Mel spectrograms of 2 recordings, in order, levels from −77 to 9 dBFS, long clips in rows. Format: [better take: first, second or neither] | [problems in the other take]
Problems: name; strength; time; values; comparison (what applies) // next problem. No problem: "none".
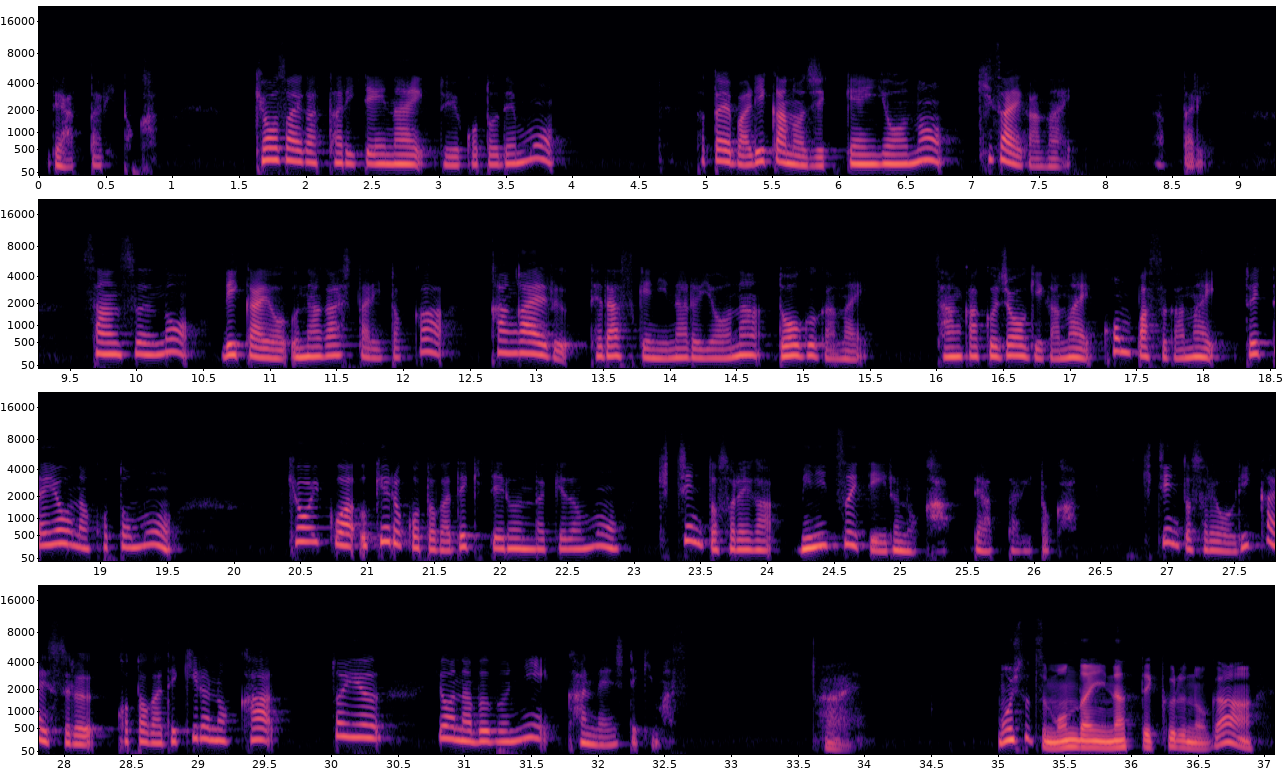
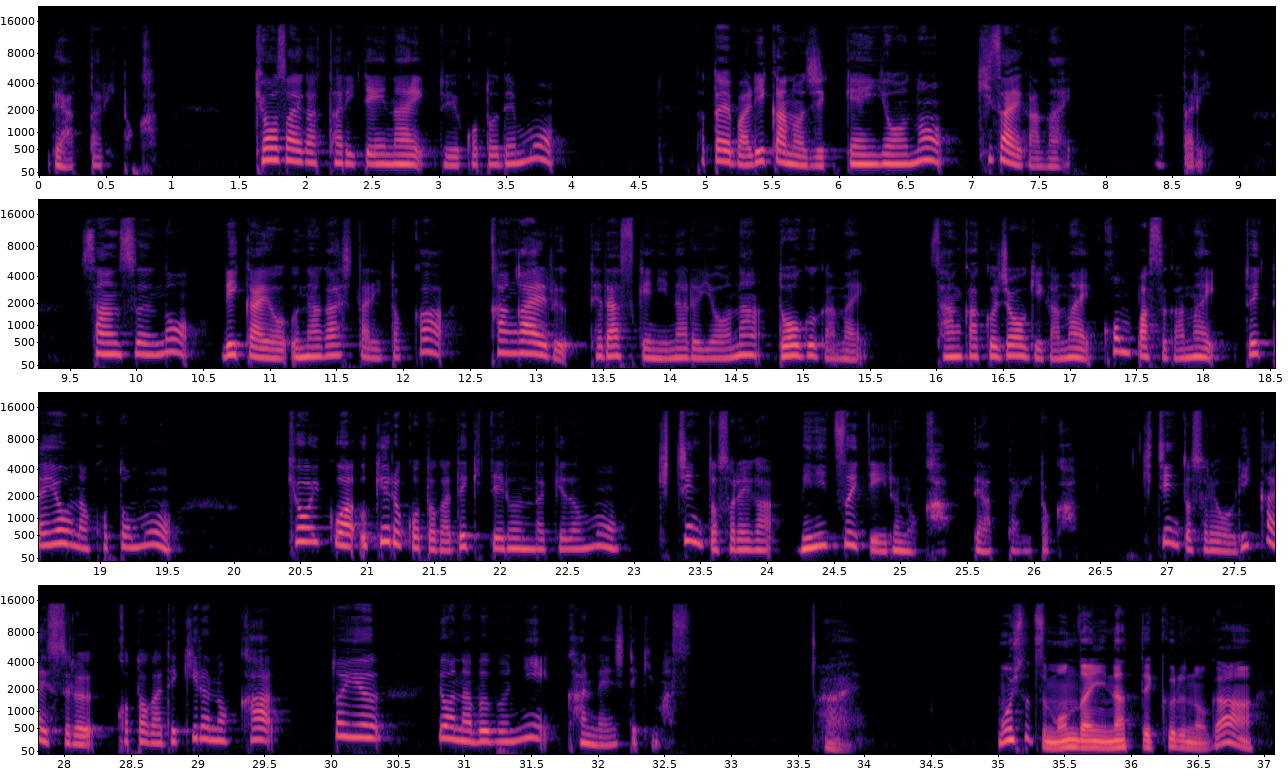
second | muffled; slightly; fading above 2.5 kHz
